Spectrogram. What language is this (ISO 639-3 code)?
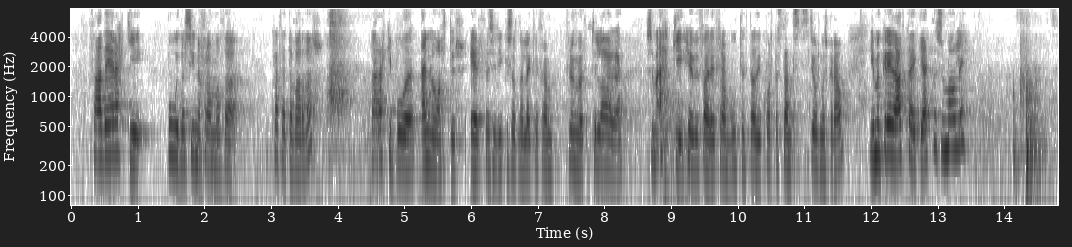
isl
